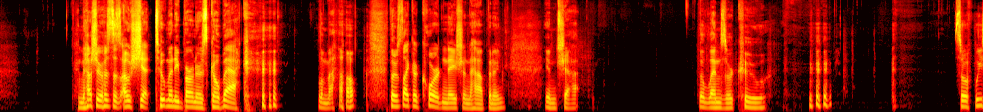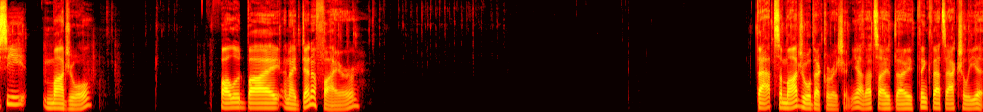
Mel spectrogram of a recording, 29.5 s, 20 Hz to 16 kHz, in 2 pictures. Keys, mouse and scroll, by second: 0.7 ctrl+n, 0.7 ctrl+e, 1.5 ctrl+s, 2.3 ctrl+space, 2.8 ctrl+alt+b, 3.0 ctrl+g, 3.4 ctrl+n, 3.9 ctrl+s, 13.8-22.4 typing, 16.5 Return, 26.2 ctrl+a, 26.3 ctrl+p, 26.3 ctrl+space, 26.4 ctrl+e, 26.4 ctrl+n, 26.5 ctrl+e, 26.6 ctrl+n, 26.7 ctrl+e, 26.8 ctrl+g, 27.0 ctrl+space, 27.0 ctrl+a, 27.1 ctrl+p, 27.3 ctrl+g, 27.4 ctrl+e, 27.6 ctrl+a, 27.7 ctrl+space, 27.7 ctrl+n, 28.0 ctrl+e, 28.0 ctrl+n, 28.1 ctrl+e, 28.2 ctrl+g, 28.6 ctrl+s, 28.7 ctrl+p, 29.1 ctrl+a, 29.2 ctrl+space, 29.3 ctrl+e, 29.4 ctrl+n.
